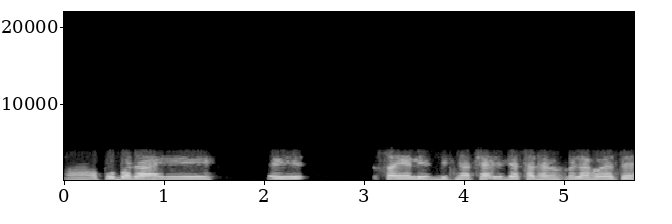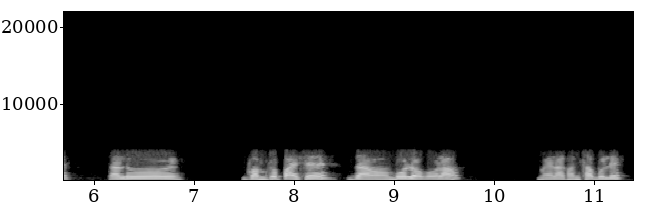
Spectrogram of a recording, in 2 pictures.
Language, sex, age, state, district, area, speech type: Assamese, female, 45-60, Assam, Biswanath, rural, conversation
